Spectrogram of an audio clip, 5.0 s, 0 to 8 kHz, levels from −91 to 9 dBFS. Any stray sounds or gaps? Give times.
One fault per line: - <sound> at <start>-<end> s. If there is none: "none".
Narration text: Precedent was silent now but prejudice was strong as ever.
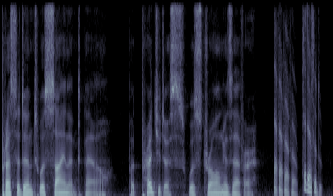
- chirp at 4.1-4.8 s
